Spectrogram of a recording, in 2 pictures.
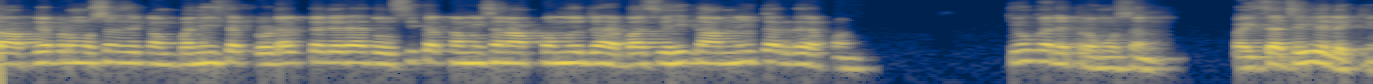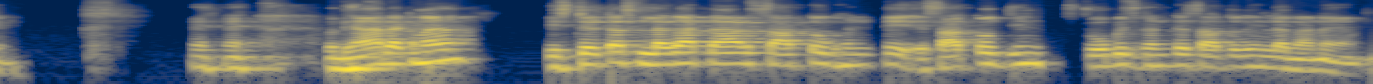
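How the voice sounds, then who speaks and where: A man's voice: high-pitched, a little mellow. A man giving a motivational training talk to sales recruits, firing off rhetorical questions and scolding his listeners, with chuckling asides. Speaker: network marketing trainer. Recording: echoey room.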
